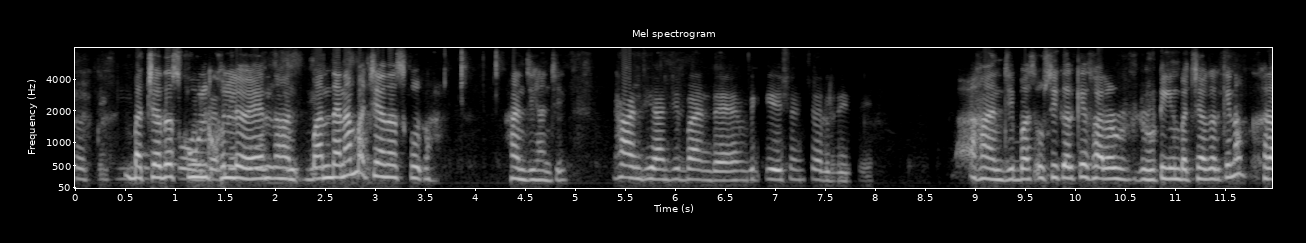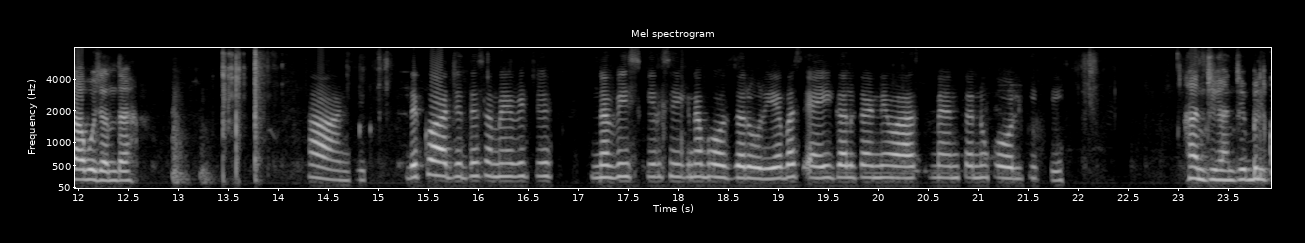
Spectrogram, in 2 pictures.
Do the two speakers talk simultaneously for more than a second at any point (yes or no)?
yes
